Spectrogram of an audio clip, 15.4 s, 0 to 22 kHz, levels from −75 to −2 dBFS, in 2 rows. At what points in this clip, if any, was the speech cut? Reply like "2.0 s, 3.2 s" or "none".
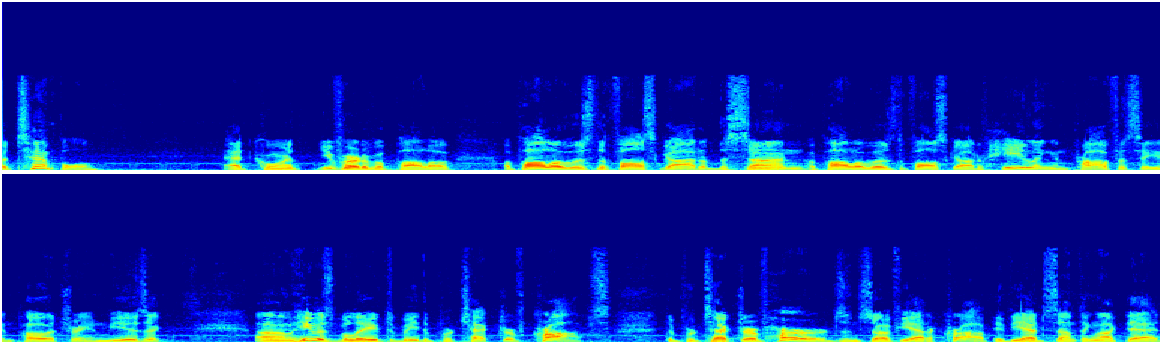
2.0 s, 14.3 s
